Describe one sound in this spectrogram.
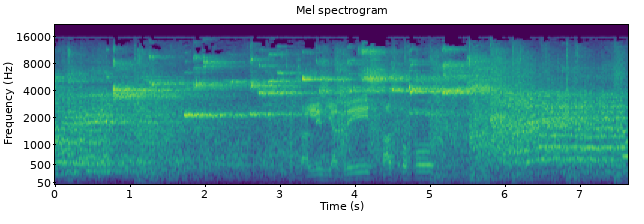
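Sneakers squeak sharply on a court floor in a large echoing hall.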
